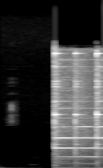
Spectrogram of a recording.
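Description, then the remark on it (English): After a moment of silence, a boxing ring bell clangs loudly, struck three times in quick succession, its bright metallic ring sustaining between hits, rung to start a wrestling match. “Let's kick it off. Ring the bell.”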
